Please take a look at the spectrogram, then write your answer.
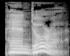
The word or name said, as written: pandora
